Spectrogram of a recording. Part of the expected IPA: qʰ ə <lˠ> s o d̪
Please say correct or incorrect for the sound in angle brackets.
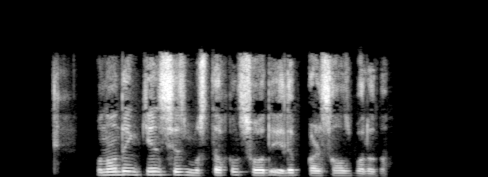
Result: correct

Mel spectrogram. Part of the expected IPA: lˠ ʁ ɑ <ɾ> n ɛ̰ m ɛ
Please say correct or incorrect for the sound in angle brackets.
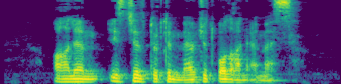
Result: incorrect: none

